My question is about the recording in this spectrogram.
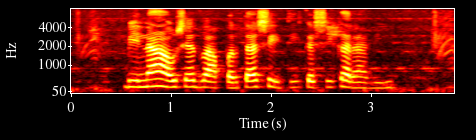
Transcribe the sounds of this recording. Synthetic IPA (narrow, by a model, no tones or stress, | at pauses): binaəwɕəd̪ʋapəɾt̪aɕet̪iːkəɕiːkəɾaʋiː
